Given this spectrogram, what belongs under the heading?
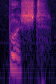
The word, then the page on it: bushed: American English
